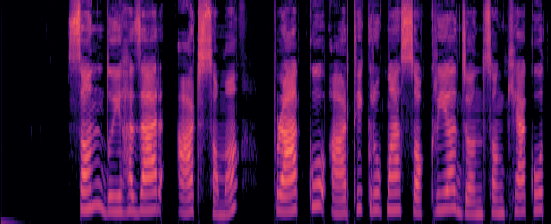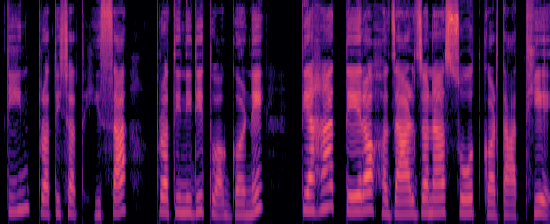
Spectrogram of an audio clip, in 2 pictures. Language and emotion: Nepali, neutral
